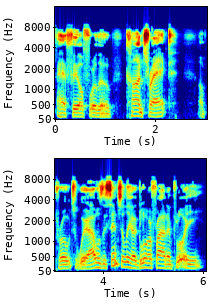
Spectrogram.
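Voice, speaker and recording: A man who works as a freelance IT consultant, sharing his story in a reflective monologue, halting and repeating words as he goes. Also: medium pitch, fairly even intonation, vocal fry.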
